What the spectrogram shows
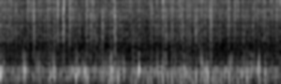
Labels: {"label": "biophony", "recorder": "HydroMoth"}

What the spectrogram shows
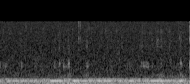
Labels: {"label": "anthrophony, boat engine", "recorder": "SoundTrap 300"}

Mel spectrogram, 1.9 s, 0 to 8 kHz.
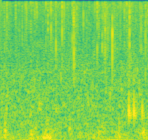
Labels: {"label": "biophony, rattle response", "recorder": "SoundTrap 500"}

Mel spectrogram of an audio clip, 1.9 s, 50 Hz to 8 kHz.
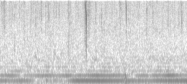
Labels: {"label": "biophony, midshipman", "recorder": "SoundTrap 500"}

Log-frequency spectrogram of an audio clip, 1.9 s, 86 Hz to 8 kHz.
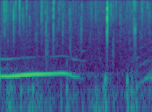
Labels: {"label": "biophony", "recorder": "SoundTrap 300"}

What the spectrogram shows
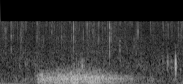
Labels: {"label": "biophony, growl", "recorder": "SoundTrap 500"}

